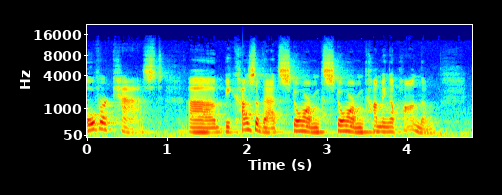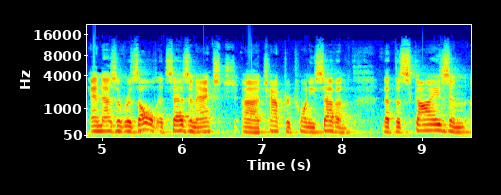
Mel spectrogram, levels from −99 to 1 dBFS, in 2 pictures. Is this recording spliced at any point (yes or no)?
yes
